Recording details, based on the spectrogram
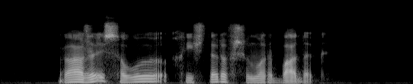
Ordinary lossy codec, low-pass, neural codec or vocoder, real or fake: Opus, 24 kbps; 7.2 kHz; codec, 16 kHz, 2 kbps, FunCodec, trained on LibriTTS, 25 frames a second; fake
